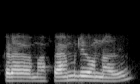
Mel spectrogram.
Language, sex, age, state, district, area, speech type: Telugu, male, 18-30, Andhra Pradesh, Guntur, urban, conversation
